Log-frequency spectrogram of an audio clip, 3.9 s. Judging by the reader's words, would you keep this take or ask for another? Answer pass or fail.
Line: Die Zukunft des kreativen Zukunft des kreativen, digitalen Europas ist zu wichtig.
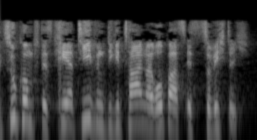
fail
